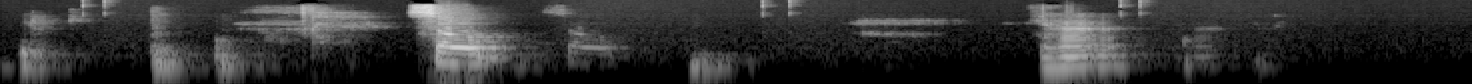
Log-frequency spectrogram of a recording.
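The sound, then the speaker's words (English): A scatter of irregular key clicks and clatters as a cat walks across a computer keyboard, with a couple of louder bursts and a brief spoken word. “The cat that just jumped across the keyboard.”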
